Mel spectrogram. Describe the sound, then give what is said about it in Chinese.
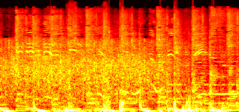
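Loud, sustained applause from an audience welcoming the day's first mic guest on stage, a dense wash of clapping that holds steady for about three seconds, with some lower tonal sounds underneath like cheering or music. “首先，我们热烈的掌声欢迎今今天的第一个麦手闪亮登场。”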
